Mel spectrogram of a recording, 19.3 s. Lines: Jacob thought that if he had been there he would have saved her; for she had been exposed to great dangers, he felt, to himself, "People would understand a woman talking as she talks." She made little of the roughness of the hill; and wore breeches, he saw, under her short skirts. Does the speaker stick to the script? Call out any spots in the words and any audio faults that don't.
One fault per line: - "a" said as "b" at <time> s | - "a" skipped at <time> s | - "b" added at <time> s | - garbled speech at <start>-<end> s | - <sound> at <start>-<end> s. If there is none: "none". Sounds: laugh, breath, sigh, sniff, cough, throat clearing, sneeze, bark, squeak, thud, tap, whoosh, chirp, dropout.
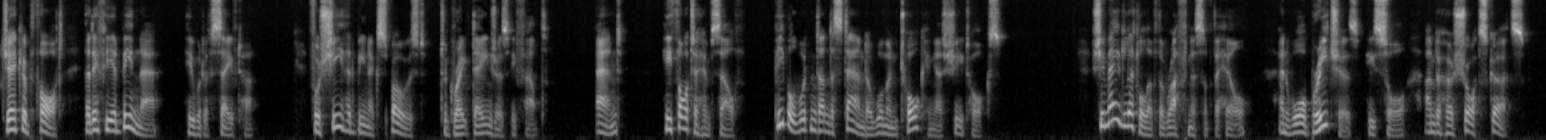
- "and he thought" added at 7.5 s
- "would" said as "wouldn't" at 10.0 s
